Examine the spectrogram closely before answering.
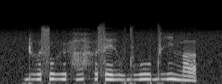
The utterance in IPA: ɖʱɵsuɦʉha̤ hɵseɦṳdʱuː dʱiŋɐ

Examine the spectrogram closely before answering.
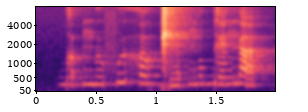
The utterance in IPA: ɡʌʔŋɯ fɯhʌu̯ɡ͡ǁɛʔŋo ɡɛŋa

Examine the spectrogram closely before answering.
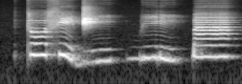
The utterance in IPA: tɔ˦se˦˨d͡ʒi˧ | bi˦ ɾi˧k͡pa˦

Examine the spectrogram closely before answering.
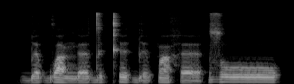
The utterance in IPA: ɡ͡bɛ˨ɡʷa˦˨ ŋɛ˨˦de˦ kʰe˦ɡ͡be˨pã˦hɛ˨ | zoː˦

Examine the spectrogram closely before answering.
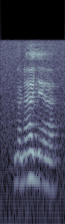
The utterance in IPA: ɳəɳælʲæ

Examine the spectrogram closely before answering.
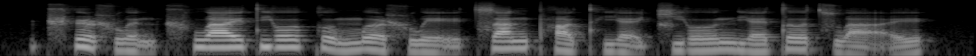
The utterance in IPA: ʈ͡ʂʰɻ̩˥˩ʂwə̰˨˩n ʈ͡ʂʰwa˥ɪ̯t̪jo˥ʊ̯ko˨ʊ̯ mɤ˥˩ʂwḛ˨˩ɪ̯ t͡sa˥npʰɑ˨ʊ̯t̪ʰjɛ̰˨˩t͡ɕjo˧˥ʊ̯ n̪jɛ˧˥t̪ɤ˥t͡swa̰˨˩˦ɪ̯

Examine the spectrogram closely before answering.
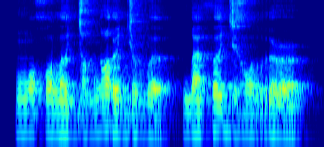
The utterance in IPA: ŋɔxɔlʌɟɑ ŋɑɾə˞ ɟə˞və | wæθəɟɛɣɔ rə˞

